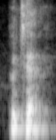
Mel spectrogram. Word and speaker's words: poutine: people pronouncing it poutine no baked them then steak fries like I can accept Puttin you know like the hard tea because that soft tea is if you don't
